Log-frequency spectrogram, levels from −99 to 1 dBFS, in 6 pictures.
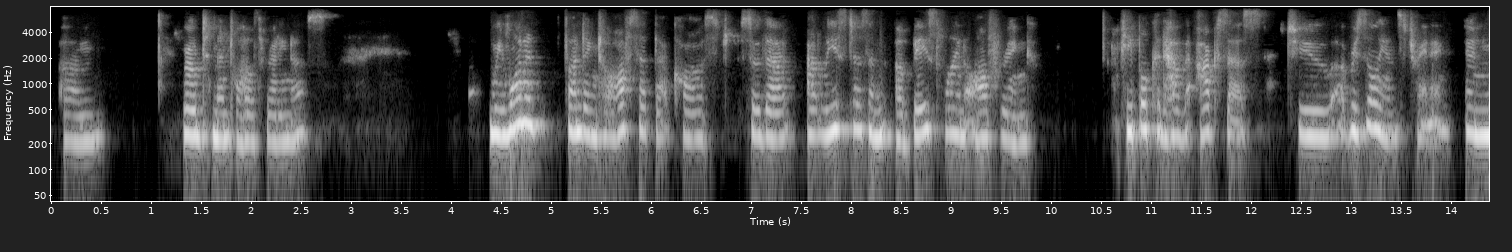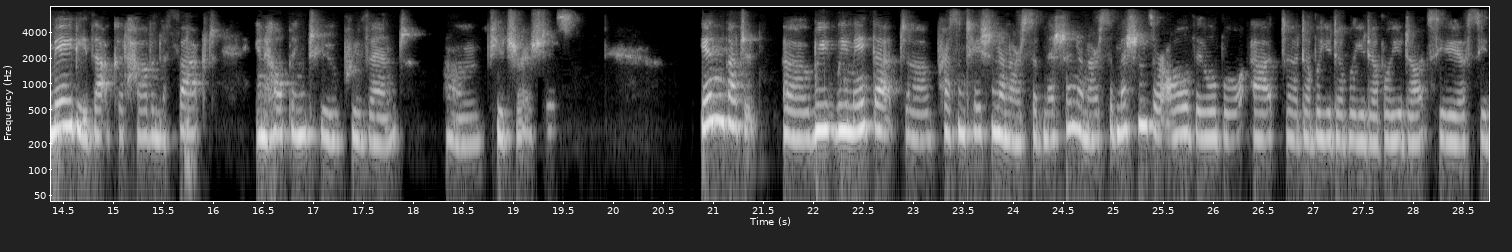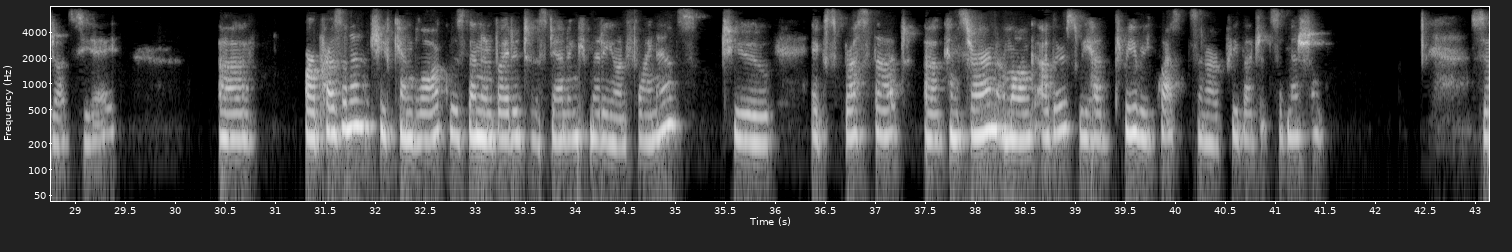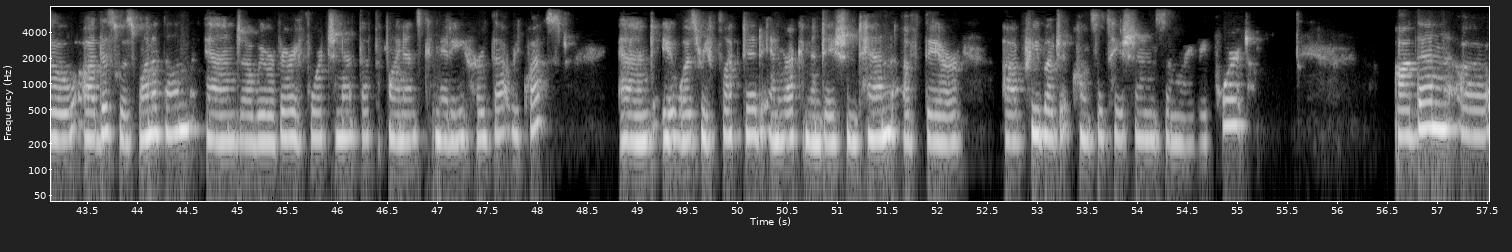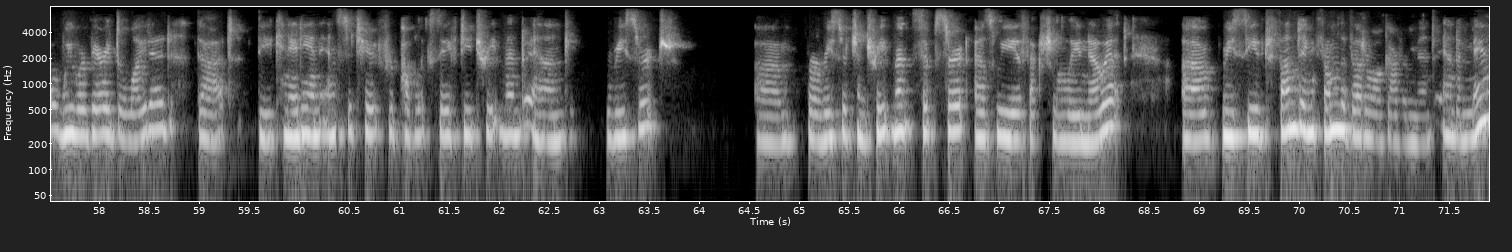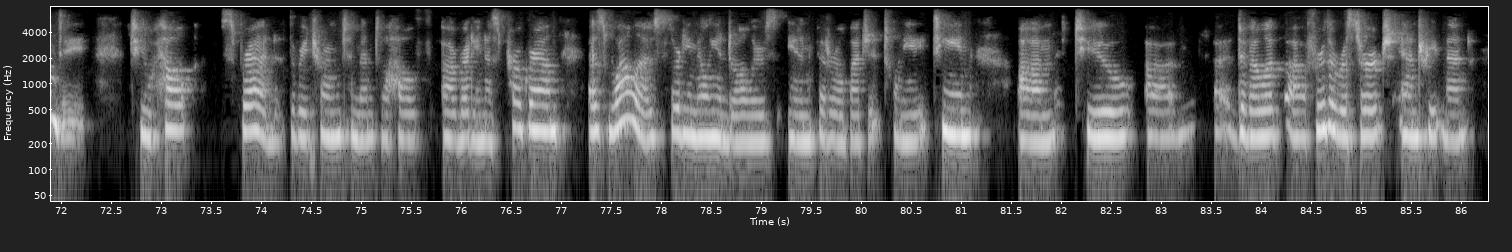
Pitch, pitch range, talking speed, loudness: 245 Hz, 230-275 Hz, 140 wpm, -21 LUFS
